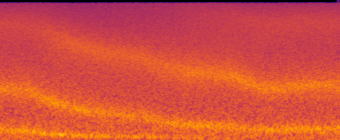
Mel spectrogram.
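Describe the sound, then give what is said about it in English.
Steady hiss of noise run through a resonant filter with the resonance turned up, its whistling peaks gliding smoothly downward in a long continuous sweep driven by a sweep oscillator, like a jet passing overhead; no voices. “And that rate of change sweep becomes more apparent when I turn the resonance up.”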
